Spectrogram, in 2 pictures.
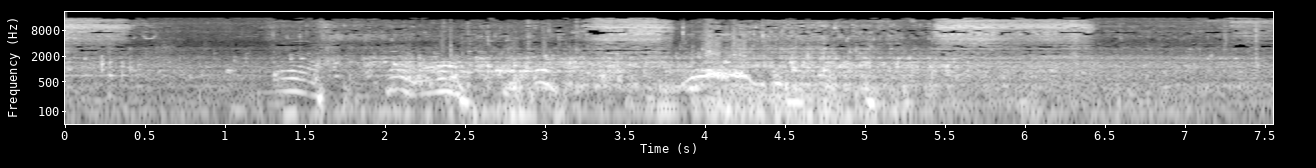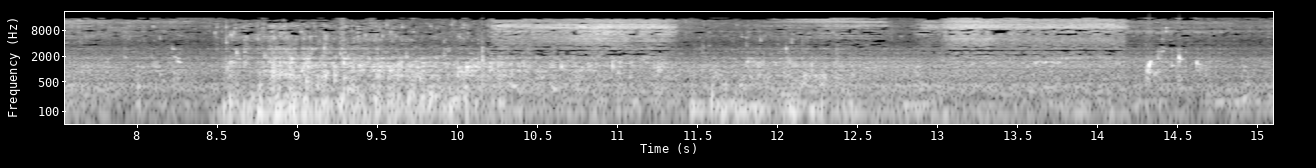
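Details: Underwater near scuba divers off La Jolla, a gray whale close by gives low moans and grunts, with bubbling and gurgling water.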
